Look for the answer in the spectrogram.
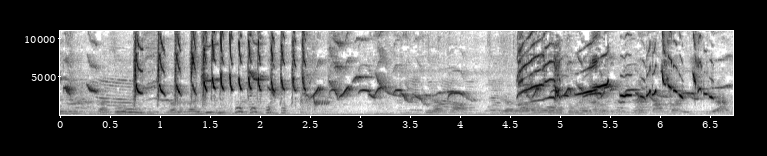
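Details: White-rumped shama singing energetically, a caged bird used to stimulate a quiet shama to sing: rapid run of sharp repeated chips, then varied whistled and buzzy phrases with rising sweeps, loud and dense throughout.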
